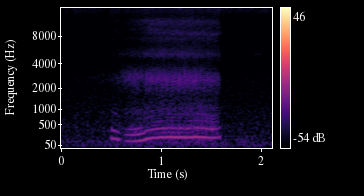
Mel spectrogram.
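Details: A single drawn-out, faintly tonal breath from a cat sleeping with his eye open, over quiet room noise: snoring.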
